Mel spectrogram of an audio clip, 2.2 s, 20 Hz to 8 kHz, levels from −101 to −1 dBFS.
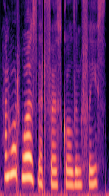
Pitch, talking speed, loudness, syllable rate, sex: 255 Hz, 190 wpm, -17 LUFS, 4.6 syllables/s, female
